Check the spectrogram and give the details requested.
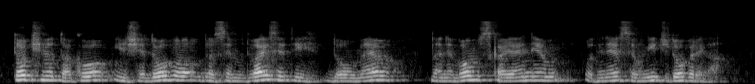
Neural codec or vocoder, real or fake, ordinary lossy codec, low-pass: codec, 16 kHz, 4.8 kbps, FACodec; fake; none; none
